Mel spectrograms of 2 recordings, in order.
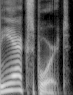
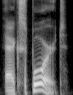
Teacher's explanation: For these two syllable words, when it's a noun, you stress the first syllable. When it's a verb, you stress the second. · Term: noun/verb stress shift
